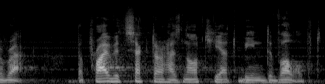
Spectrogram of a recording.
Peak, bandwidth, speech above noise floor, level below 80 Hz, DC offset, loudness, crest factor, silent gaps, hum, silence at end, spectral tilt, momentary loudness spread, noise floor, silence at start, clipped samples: -8 dBFS; 16 kHz; 25 dB; -66 dBFS; under 0.1%; -30 LUFS; 22 dB; none; none; 0.05 s; -5.5 dB/octave; 11 LU; -54 dBFS; 0 s; under 0.1%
